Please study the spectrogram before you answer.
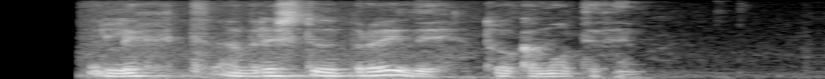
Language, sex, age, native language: Icelandic, male, 50-59, Icelandic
